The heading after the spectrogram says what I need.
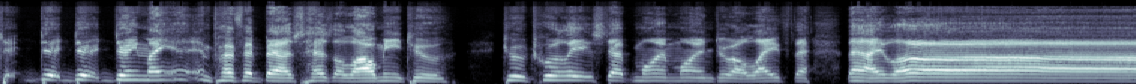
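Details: Adult male podcast host with a long-standing speech impediment he denied for years, present every time he speaks; repeated words throughout; stuttering.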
